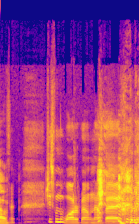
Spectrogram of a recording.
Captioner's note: laughing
